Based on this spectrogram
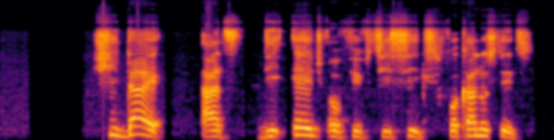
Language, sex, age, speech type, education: Nigerian Pidgin, male, 30-45, spontaneous, tertiary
